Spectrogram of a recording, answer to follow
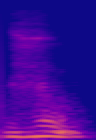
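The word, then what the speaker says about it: vous: So you see here in vu I'm not pronouncing v v. And I'm not pronouncing the s e either. Why? Because what I said just before the last letter of a word is silent if it is a consonant. So it's uh the s is silent. It's vu.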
